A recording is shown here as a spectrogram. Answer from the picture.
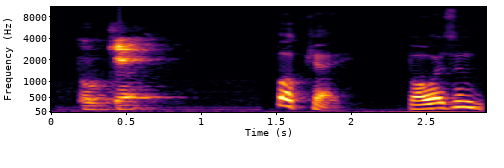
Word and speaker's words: bokeh: the correct pronunciation of bouquet okay bouquet boas and bow as in bow tie keh keh as in kenneth okay here's another way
